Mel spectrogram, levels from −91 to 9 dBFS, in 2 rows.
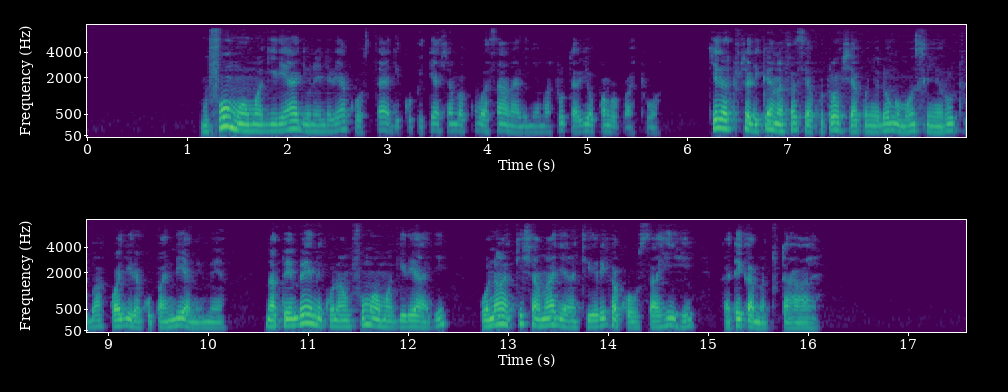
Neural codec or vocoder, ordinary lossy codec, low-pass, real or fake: none; Opus, 64 kbps; 7.2 kHz; real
